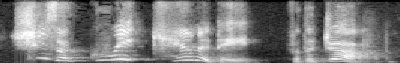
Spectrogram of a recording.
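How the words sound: It sounds sincere and positive. She really is a good candidate. "the first, I'm being positive"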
